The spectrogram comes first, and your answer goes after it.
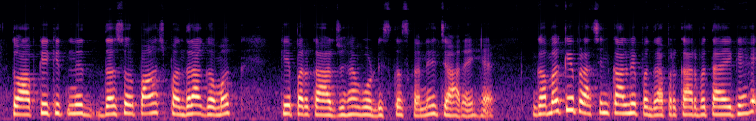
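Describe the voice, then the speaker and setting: A woman gives an exam-prep music theory lecture, posing questions and then answering them herself. Her voice sits fairly high but sounds mellow and dark. She sings out note syllables as examples, and the recording is a little dull and lo-fi.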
